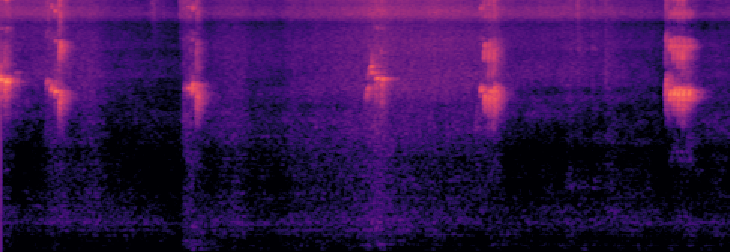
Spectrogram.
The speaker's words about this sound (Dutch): Het zijn vogels.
